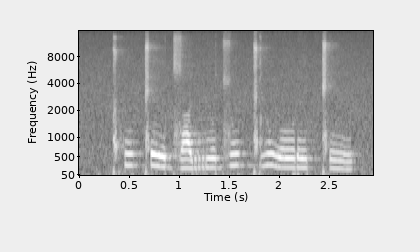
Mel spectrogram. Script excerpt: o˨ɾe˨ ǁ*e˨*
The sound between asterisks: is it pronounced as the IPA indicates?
yes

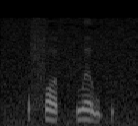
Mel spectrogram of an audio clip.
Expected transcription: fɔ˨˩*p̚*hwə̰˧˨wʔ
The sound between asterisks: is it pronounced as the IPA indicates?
no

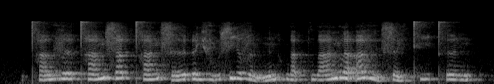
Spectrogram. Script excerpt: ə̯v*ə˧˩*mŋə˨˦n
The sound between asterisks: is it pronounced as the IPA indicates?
yes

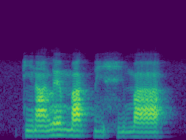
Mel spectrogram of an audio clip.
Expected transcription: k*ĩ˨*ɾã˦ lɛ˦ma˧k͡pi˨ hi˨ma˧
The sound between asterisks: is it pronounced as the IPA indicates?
no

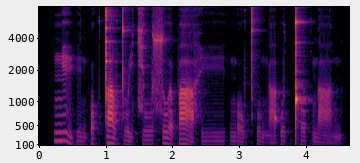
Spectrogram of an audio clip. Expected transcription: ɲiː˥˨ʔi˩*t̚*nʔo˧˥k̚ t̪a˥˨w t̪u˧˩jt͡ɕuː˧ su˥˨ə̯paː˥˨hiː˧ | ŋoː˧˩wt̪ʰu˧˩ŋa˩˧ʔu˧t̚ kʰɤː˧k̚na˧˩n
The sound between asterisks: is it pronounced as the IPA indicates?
no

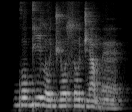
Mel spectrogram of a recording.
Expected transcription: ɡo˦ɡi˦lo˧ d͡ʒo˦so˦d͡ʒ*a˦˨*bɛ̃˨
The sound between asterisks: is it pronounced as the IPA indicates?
no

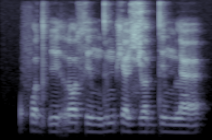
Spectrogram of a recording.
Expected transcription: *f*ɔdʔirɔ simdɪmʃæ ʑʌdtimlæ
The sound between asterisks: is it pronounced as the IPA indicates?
yes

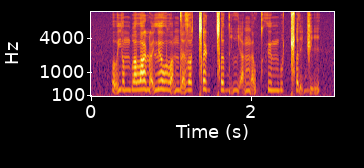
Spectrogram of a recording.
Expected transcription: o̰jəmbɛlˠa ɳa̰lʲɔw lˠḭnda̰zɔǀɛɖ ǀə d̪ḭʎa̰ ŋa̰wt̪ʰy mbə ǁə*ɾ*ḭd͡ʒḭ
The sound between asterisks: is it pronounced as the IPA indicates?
yes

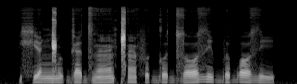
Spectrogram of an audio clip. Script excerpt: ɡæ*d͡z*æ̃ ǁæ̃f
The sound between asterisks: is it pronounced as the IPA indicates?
yes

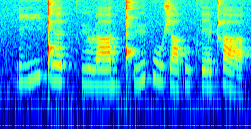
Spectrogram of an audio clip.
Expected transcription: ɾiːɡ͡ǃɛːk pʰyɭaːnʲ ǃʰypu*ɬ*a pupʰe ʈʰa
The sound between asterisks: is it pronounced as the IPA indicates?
no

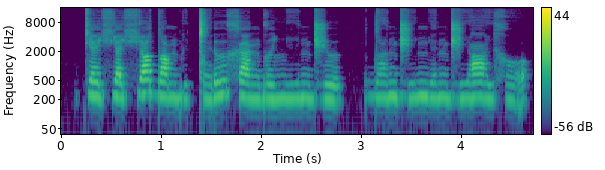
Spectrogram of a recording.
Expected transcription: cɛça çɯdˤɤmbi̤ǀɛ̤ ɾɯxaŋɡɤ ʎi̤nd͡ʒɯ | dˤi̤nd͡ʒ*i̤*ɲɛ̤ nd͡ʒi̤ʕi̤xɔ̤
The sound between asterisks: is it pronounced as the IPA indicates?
yes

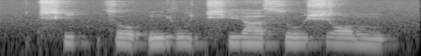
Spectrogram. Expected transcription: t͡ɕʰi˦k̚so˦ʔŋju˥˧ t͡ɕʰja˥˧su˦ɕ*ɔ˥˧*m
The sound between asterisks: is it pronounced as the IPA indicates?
yes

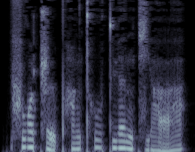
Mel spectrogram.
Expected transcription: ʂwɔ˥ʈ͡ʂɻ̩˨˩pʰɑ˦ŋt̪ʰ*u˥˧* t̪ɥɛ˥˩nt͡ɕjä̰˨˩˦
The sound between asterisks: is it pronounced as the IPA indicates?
yes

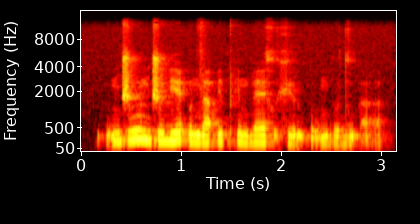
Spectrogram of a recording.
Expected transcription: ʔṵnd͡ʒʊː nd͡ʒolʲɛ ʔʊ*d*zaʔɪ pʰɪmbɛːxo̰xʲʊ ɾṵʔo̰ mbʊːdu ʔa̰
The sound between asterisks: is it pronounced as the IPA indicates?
no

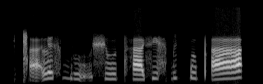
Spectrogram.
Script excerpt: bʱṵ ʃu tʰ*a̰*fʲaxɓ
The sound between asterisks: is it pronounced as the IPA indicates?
no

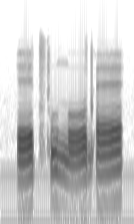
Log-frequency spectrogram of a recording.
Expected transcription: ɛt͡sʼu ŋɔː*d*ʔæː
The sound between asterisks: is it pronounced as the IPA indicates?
yes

